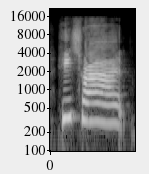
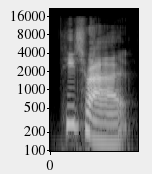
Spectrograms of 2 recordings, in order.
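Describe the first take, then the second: First: High, louder first take; He tried. high and loud; high sympathetic. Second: Low, sighing second take; He tried. low and settled; low resigned. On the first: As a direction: pitch it up and louder. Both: Shown as a demonstration.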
